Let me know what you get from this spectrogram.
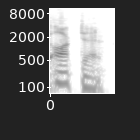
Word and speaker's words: Okta: Is it octa or octa? – I had to learn that as well. It's octa.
